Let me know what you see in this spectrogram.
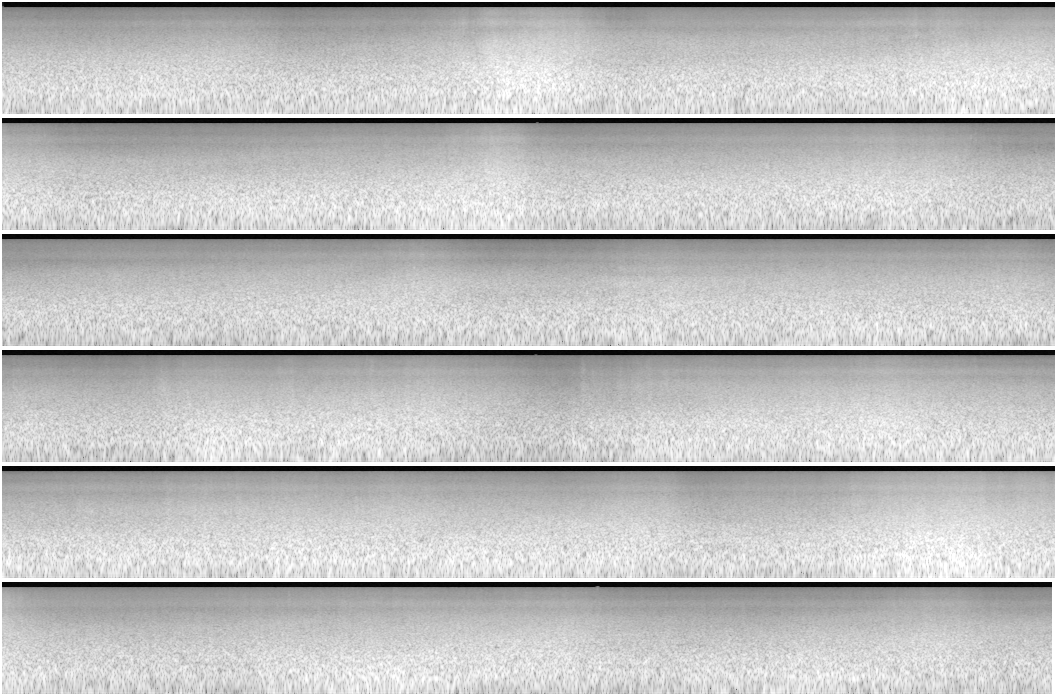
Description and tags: Recorded in Destin Florida
Close-up of waves rolling onto shore.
